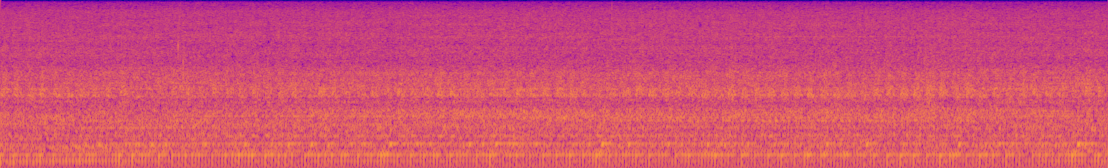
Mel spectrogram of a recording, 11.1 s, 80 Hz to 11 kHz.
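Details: Toyota 3S-GE turbo engine (TEZZ) just started, idling with an uneven low thumping and rough, irregular beat under a steady drone; abnormal idle noise, cause not pinned down.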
